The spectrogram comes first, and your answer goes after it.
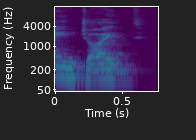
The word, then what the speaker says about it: enjoyed: I enjoyed. O enjoy termina com Y, tá no presente I enjoy e no passado I enjoyed. Observa que o E também aqui não fala, né?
